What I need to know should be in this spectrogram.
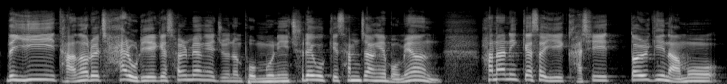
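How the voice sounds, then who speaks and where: A man's voice: high-pitched, expressive, moderate pace, bright, forceful tone, clear, resonant tone. A male pastor from Seoul preaching a sermon, explaining scripture earnestly and leading the congregation in repeating lines after him. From Seoul, South Korea.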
